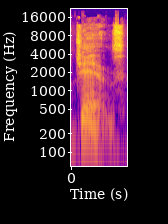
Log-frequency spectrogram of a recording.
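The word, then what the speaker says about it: djinn: They were known as jinns, spelled with a silent D, D-J-I-N-N.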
